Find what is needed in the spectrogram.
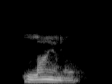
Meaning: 1. A male given name from Latin of mostly British usage 2. A village in Ness, Isle of Lewis, Western Isles council area, Scotland (OS grid ref NB5363). From Scottish Gaelic
- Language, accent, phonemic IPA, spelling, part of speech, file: English, Southern England, /ˈlaɪənl/, Lionel, proper noun, LL-Q1860 (eng)-Lionel.wav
